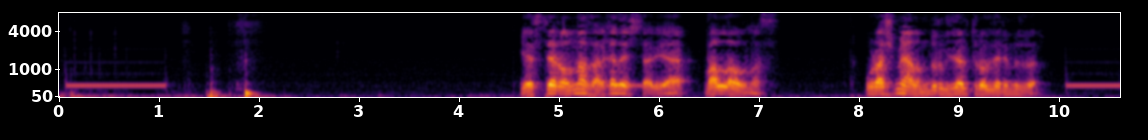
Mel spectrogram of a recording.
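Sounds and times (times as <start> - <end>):
telephone call tone after a number is dialed: 0.0 - 1.1, 10.1 - 10.6
brief dull thumps: 1.4 - 2.2
speech: 4.6 - 7.2, 8.0 - 9.9.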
